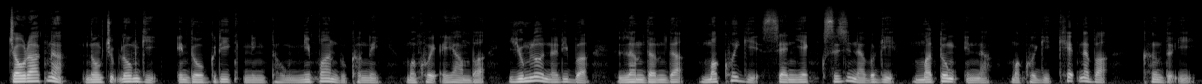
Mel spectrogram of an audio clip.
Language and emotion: Manipuri, neutral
